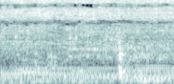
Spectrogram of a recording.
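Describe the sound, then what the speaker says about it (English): Cold tap water runs steadily over radishes being washed in a sink, a continuous close splashing flow with a brief louder surge near the end, no voices. "Wash it with cold water"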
